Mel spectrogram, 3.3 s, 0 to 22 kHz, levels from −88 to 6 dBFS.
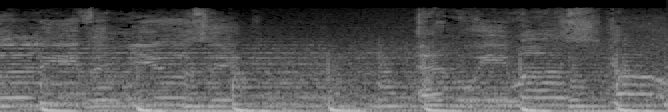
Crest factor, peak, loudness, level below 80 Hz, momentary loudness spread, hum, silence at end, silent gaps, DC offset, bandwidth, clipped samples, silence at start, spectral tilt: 12 dB; -12 dBFS; -27 LUFS; -28 dBFS; 3 LU; none; 0 s; none; under 0.1%; 16.5 kHz; under 0.1%; 0 s; -5 dB/octave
